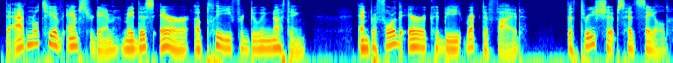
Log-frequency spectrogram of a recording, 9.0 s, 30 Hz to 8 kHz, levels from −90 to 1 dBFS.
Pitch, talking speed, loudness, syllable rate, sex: 110 Hz, 160 wpm, -25 LUFS, 5.0 syllables/s, male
